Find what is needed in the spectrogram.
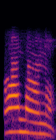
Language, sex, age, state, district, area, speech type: Telugu, female, 18-30, Telangana, Mahbubnagar, rural, conversation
